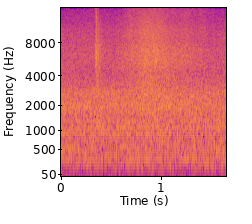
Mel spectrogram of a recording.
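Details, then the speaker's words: New electric hot water tank replacing an 8-year-old failing unit, filling from empty through the cold valve only, hot valve still shut. A steady rushing hiss of water flowing in with no knocks or bangs; normal filling. "so i'm only going to open up the cold valve right now i can hear the water running i can hear it filling up the tank so far so good"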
